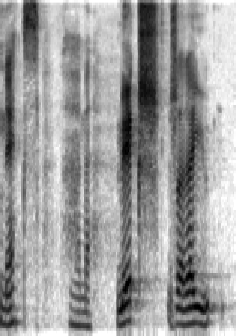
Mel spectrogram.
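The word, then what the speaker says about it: Mx: Cameron tell me what you're you're proposing let pronounced mix um mix is that how you how would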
